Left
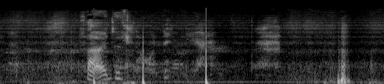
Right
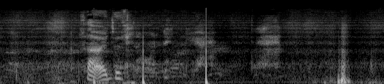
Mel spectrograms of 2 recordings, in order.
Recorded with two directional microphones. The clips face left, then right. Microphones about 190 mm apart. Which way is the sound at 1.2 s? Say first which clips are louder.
Even; 10° right (ahead or behind).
